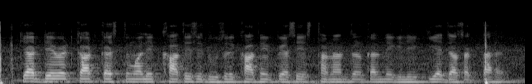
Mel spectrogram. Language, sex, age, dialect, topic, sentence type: Hindi, male, 18-24, Awadhi Bundeli, banking, question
